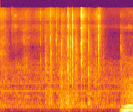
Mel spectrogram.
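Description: Metallized anti-static bag crinkling as a circuit board is turned over and laid down on it: a run of soft, irregular crackles.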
